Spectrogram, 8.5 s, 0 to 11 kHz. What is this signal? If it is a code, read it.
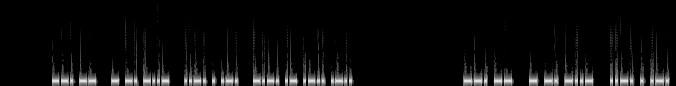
Morse code, heard as a keyed tone, about 37 wpm, 700 Hz. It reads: GM TNX FER CALL GM TNX FER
